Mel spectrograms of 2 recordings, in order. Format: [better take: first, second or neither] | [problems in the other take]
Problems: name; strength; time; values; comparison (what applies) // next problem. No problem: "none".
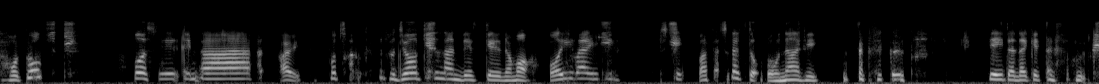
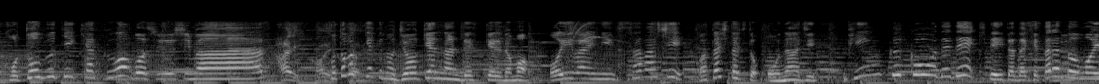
second | noise reduction (neural diffusion model UNIVERSE++)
